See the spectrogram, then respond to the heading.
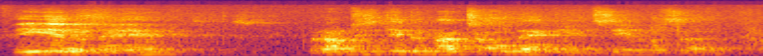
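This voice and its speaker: A man's voice: high voice, fairly even intonation, moderate pace, a little hiss or hum, close to an everyday voice. A man playing an earnest, guarded struggling actor in his early thirties in a staged reading. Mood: guarded, quiet. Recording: very echoey room, distant mic.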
